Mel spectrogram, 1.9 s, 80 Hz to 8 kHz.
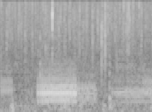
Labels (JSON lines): {"label": "biophony, croak", "recorder": "SoundTrap 500"}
